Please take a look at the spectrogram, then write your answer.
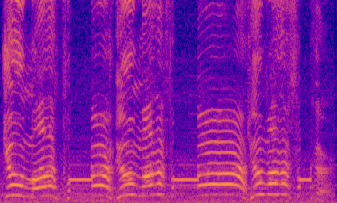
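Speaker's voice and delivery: high, loud road-rage screaming; enraged yelling. Retold or imitated. Enraged driver yelling across from the next car, mock screaming. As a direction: imitate a driver screaming curses.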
